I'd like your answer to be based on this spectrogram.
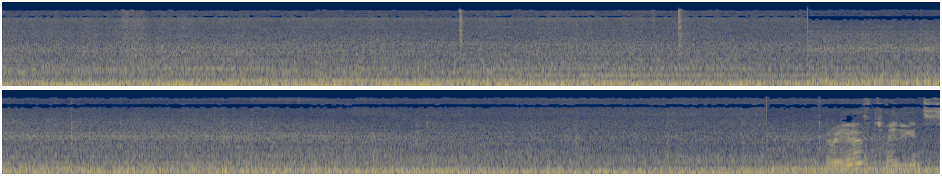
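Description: A combine harvester runs at night with a loud, steady engine drone and mechanical rumble close by, as voices talk over it.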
